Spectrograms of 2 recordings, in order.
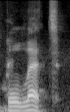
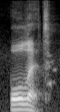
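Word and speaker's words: Bolet: was to, you know, some people say George Ble and he was like, "No, no, no, no, no. His name is Blet." Blet or Jorge. Yeah. George. It's George, not Jorge. George Blet.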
